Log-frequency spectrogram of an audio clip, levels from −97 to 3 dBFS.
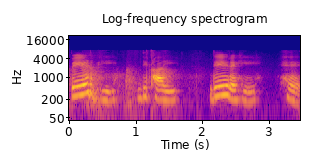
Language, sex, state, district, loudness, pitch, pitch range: Hindi, female, Himachal Pradesh, Shimla, -17 LUFS, 195 Hz, 180-250 Hz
